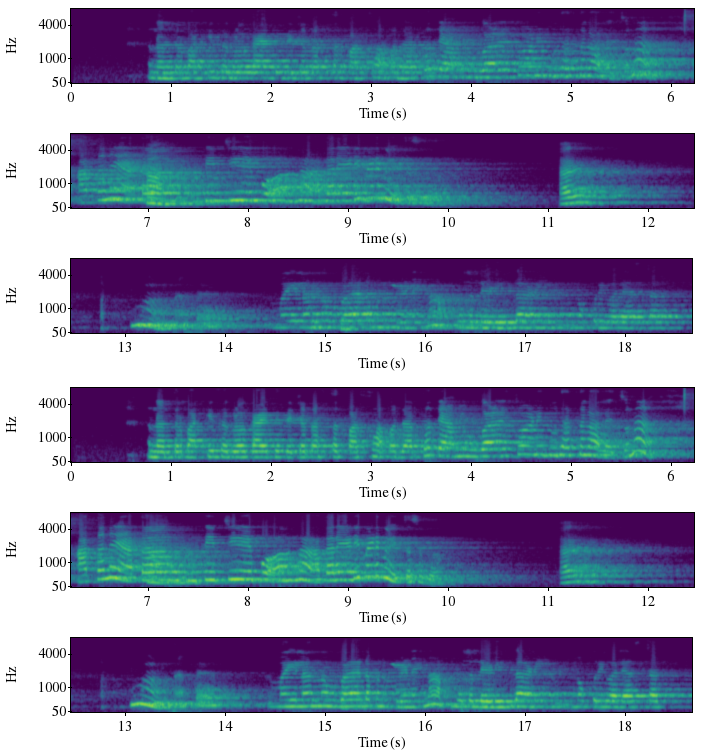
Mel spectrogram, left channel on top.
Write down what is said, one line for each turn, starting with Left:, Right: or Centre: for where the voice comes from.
Right: नंतर बाकी सगळं काय ते त्याच्यात असतात पाच सहा पदार्थ ते आम्ही उगाळायचो आणि दुधातन घालायचो ना ह आता नाही आता
Left: हां.
Right: त्याची हा आता रेडीमेड मिळत सगळं
Left: अरे वा!
Right: हं, आता महिलांना
Left: तेच तर.
Right: उगायला पण वेळ नाही ना. मला लेडीज ला आणि नोकरीवाल्या असतात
